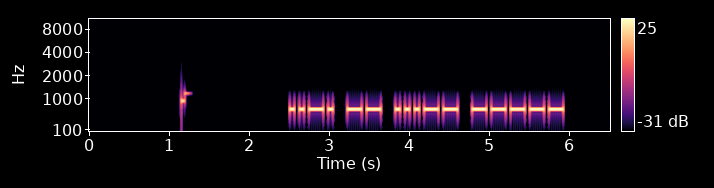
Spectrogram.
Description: Morse code, heard as a keyed tone, about 20 wpm, 700 Hz. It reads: FM30
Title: Four Letter-Number Combinations - 20wpm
